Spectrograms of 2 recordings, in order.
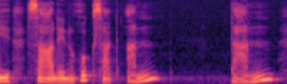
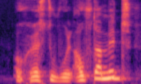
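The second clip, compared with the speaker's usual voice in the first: quick, louder grumpy protest; complaining; 4 semitones higher, 7 dB louder, much faster than usual. A narrator's reading. Toy unicorn with a swaying belly, complaining. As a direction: complain in a higher voice, hurriedly. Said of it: "beschwerte er sich".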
